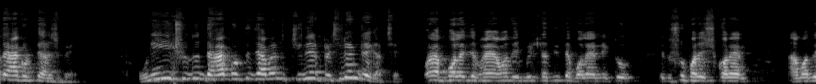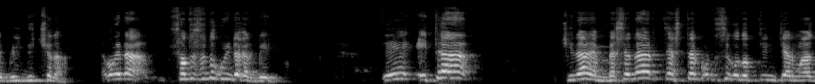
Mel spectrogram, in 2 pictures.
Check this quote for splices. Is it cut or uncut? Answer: cut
